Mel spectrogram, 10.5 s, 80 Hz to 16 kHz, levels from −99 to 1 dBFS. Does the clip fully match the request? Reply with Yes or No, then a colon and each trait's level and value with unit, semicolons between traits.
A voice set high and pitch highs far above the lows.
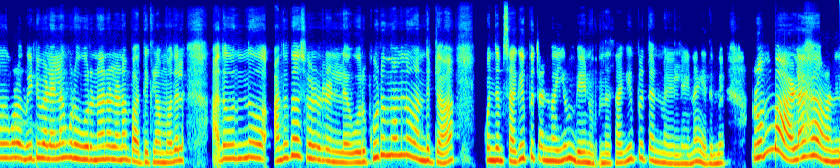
Yes: very high, 265 Hz; wide, 5.7 semitones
